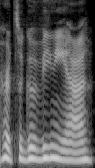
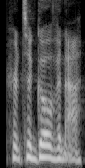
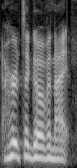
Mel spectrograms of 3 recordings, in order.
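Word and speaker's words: Herzegovina: The buzz on Bosnia Herzgovenia. I never say it right. Herzgovena right that's how you say it. Yeah. Yeah. Something like that. Yeah. You're saying it right. Herzgovena.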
